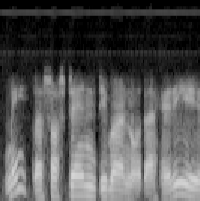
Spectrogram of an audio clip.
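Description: A man talking in Nepali, continuous speech with a narrow, band-limited sound like a radio or phone line.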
